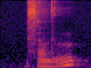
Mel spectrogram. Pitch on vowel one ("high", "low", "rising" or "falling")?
low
